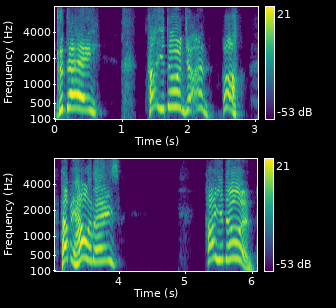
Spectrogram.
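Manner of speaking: mock the fake-intelligent work voice; mimicking a coworker's stiff, lipless greeting; stiff office voice. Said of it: "act like you don't have any lips".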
